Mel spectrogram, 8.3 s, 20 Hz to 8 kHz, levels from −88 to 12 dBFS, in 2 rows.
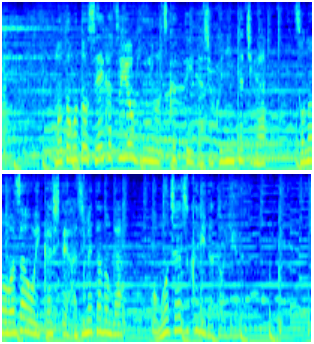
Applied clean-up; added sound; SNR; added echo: none; Organ + Guitar; 16 dB; none.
